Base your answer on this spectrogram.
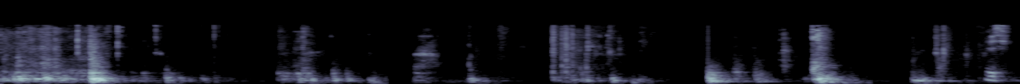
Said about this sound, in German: Ähm, und ganz kurz, ich möchte hier, ich bin ganz, ich möchte nur die Tür zu machen.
